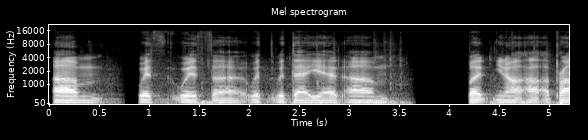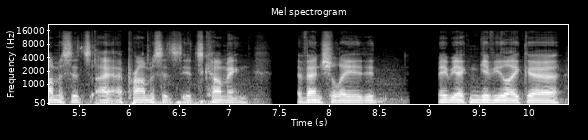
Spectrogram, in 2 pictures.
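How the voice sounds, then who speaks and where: A man's voice: on the low side, a little hiss or hum. A young man hosting a fitness livestream, chatting casually with viewers, rambling with many restarts and fillers, and turning emphatic when setting a challenge. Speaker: fitness streamer host.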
